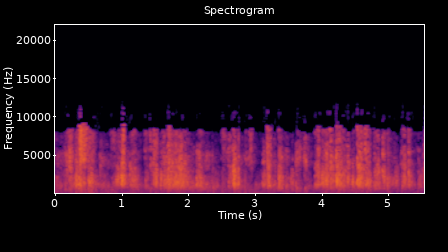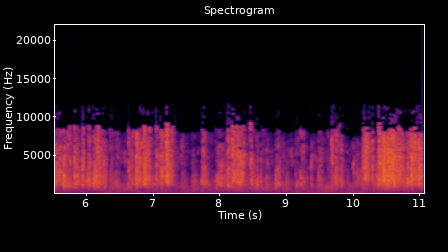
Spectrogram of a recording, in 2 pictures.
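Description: Passenger train running, heard on board: a continuous noise of the coach rattling and creaking and the wheels on the rails, full of irregular clicks.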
